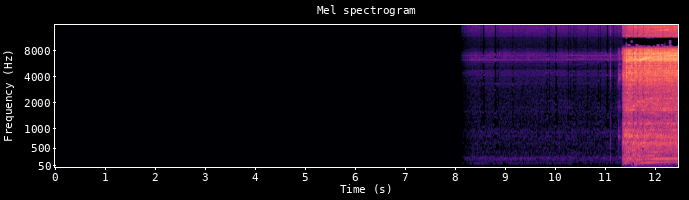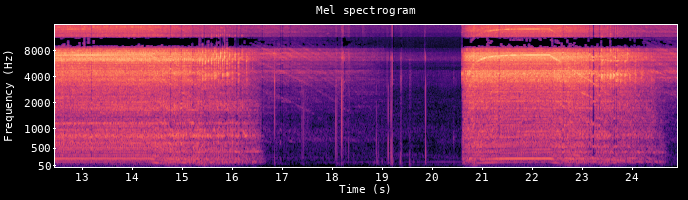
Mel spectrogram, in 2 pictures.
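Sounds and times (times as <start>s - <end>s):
workshop vacuum motor whine: 11.3s - 19.2s, 20.6s - 24.9s.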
